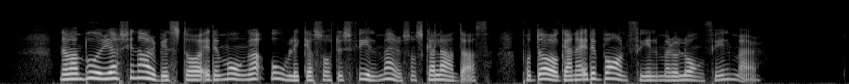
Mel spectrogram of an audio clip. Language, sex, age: Swedish, female, 41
